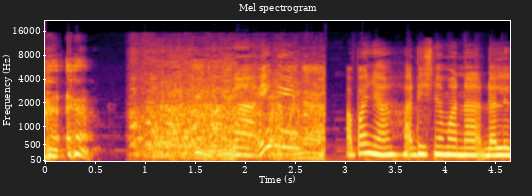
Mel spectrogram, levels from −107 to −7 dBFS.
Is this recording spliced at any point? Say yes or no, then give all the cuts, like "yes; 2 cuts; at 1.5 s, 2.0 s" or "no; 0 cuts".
yes; 1 cut; at 2.9 s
